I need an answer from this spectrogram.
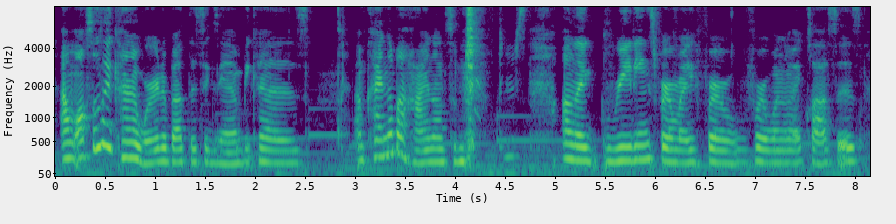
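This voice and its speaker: A woman's voice: medium pitch, normal speed, darkish tone, soft background music. A woman in her twenties chatting casually to camera, rambling with many fillers and restarts. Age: 20s. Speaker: vlogger.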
